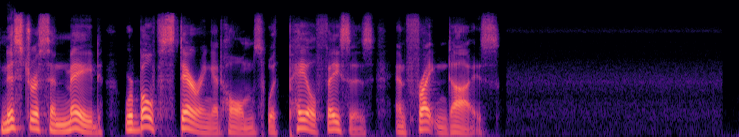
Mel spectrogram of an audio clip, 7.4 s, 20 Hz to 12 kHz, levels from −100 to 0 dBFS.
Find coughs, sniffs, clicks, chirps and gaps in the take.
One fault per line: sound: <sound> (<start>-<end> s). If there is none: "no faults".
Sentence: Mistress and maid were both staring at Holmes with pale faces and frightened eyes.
no faults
